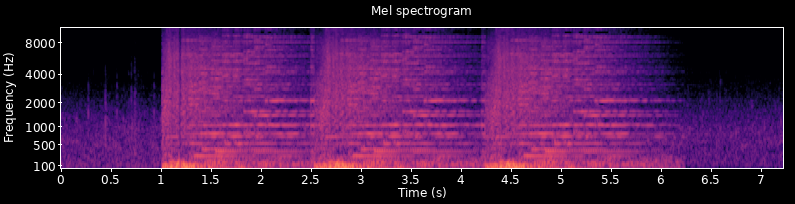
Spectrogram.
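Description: A bright magical chime rings out three times in quick bursts.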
